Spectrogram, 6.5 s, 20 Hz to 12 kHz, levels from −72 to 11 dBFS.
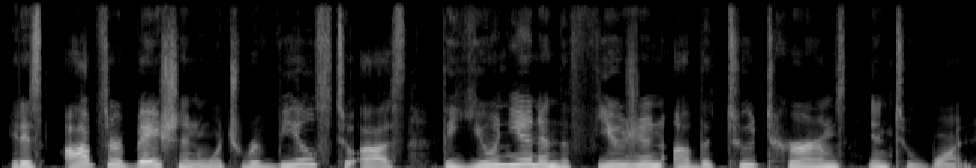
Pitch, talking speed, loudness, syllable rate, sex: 240 Hz, 165 wpm, -18 LUFS, 4.4 syllables/s, female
